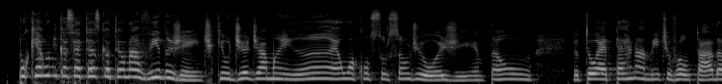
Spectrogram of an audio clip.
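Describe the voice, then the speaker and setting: A woman's high-pitched, animated voice at a fairly quick pace, with very wide swings in pitch. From Bahia, Salvador. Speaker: lawyer. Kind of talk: casual chat.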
